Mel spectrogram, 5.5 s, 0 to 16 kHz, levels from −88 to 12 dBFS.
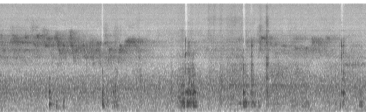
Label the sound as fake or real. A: fake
